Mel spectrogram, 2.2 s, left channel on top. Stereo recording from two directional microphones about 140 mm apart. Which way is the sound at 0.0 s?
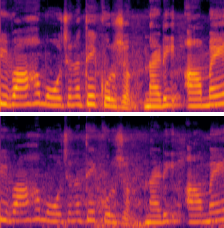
35° left (ahead or behind).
